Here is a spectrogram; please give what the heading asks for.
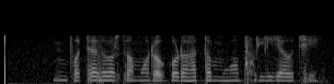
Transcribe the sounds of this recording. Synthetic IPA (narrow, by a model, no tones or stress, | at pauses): mũpɔt͡ʃasbɔɾsɔ̰moɾɔ̰ɡoɽɔɦat̪ɔmũɦɔpʰulid͡ʒawt͡ʃʰi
